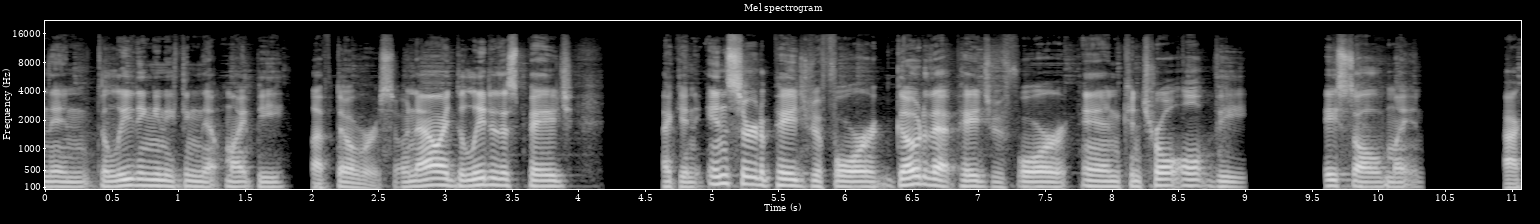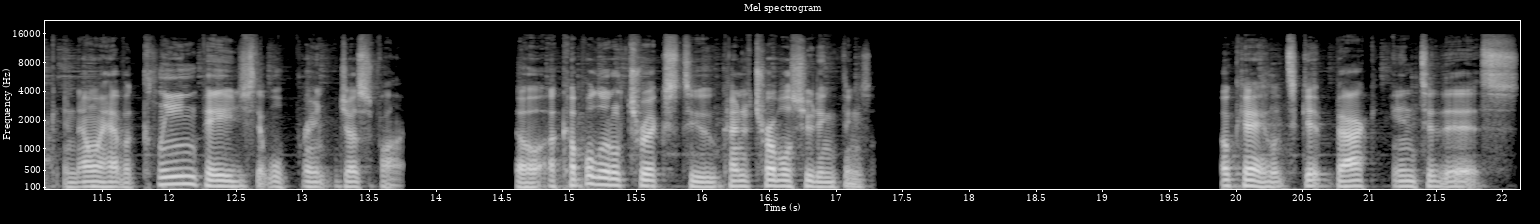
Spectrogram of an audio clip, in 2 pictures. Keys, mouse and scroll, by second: 2.0 click, 4.9 click, 6.2 click, 22.0 alt+click.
